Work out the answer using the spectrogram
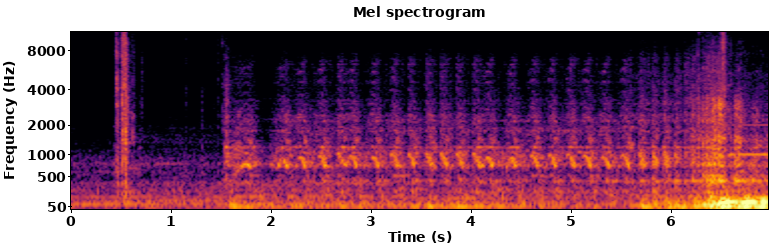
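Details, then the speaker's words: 6.0 truck sitting about two weeks: labored slow starter cranking, about four compression beats a second for several seconds before catching; owner says battery sounds dead, not confirmed. "It's been sitting for probably, let's go 2 weeks now. Oh boy. Battery sounds dead."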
